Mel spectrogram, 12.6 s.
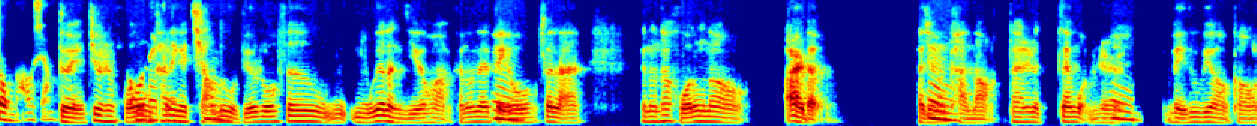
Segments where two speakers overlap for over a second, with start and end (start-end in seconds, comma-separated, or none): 1.1-2.4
